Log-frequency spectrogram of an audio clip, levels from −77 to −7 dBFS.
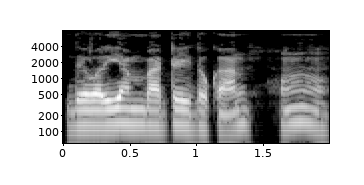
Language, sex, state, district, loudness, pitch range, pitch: Bhojpuri, male, Uttar Pradesh, Deoria, -18 LUFS, 130-135 Hz, 130 Hz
